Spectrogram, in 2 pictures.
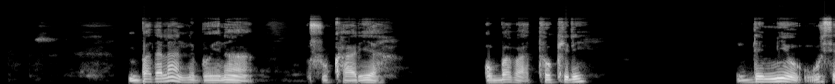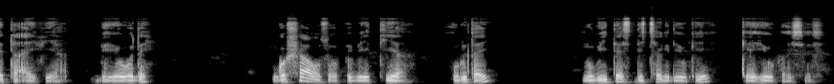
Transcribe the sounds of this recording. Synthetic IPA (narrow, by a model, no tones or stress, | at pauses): bɐd̪ɐlaːnːɛbɔjnaː | ʃʊkʰːaːɾɪja | ʊbːɐbaːt̪ʰɔkʰːɪd̪ɪ | d̪ɛmːɪjɔwʊ̰ɾsɛt̪ːɐ̰ːjfɪja̰ | bɛjoːd̪ɛ | ɡɔʃːaːwoːsoːpːɛbe̞ːt̪ʰːɪja | ʊɾʊt̪ɐj | nʊbiːt̪ːe̞ːsd̪ɪt͡ʃːɐɡɪd̪ɪjoːɡe̞ː | ke̞ːhɪʊpɐjse̞̰ːs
